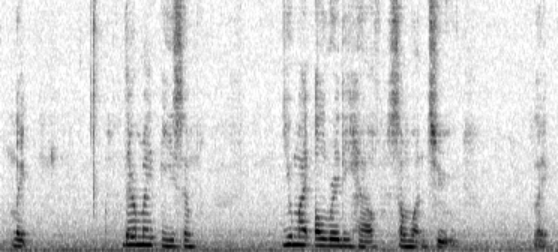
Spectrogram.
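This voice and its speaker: With audible room echo, a woman speaks at a very slow pace, leaving long, frequent pauses. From Thailand. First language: Thai. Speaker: tarot reader. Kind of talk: tarot reading to camera. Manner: casual, self-correcting.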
